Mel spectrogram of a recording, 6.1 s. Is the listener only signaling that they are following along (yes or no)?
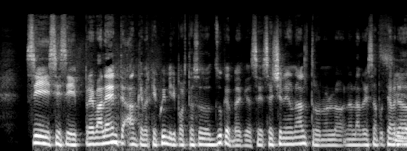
no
